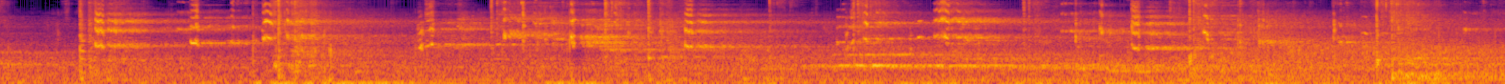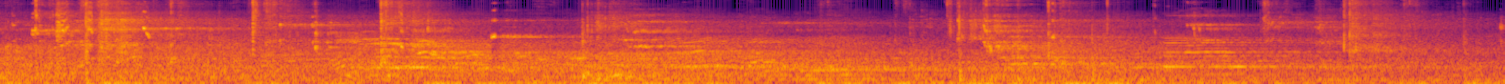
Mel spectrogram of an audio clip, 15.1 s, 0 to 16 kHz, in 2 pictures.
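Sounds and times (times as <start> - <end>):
rackets hitting shuttlecock: 0.4 - 9.7
shoes squeaking on court floor: 0.4 - 10.8.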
